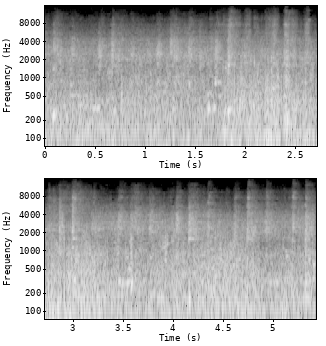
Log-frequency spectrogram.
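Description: Passenger train coach running at speed, heard from just outside its side: steel wheels clattering over the rail joints in quick, uneven clicks over a steady rumble.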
